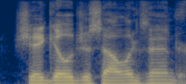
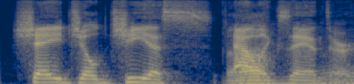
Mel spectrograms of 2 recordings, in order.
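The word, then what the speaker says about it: Shai Gilgeous-Alexander: do it for me how' you say his name Shay gilis Alexander nice it's nice to hear an update anchor here at CBS Sports Radio say his name correctly so why well how do people there there was a younger update anchor that say sheay Jil gias Alexander or something like that nope nope no nope no no a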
